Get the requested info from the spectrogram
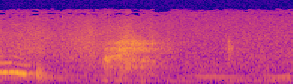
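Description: A small Yorkshire terrier gives one short, high whine right at the start, followed about a second in by a soft breathy noise.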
